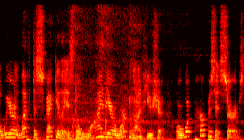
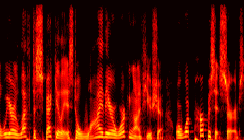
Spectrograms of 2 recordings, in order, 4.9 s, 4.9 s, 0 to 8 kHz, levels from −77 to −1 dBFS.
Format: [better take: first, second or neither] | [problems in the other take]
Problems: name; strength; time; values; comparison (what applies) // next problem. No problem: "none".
second | background sound (Train); 17 dB below the speech // room echo; dies away in 0.2 s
